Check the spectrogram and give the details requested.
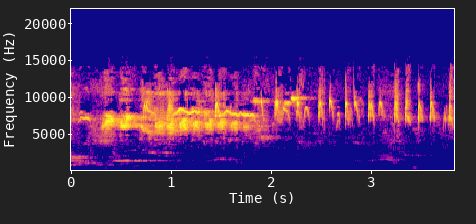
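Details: Olive-backed sunbird (Cinnyris jugularis) nestlings in a garden nest begging for food as adults feed them: a thin, very high twittering wash, then a quick run of sharp ticking pulses, several each second.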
